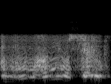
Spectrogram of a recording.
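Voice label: Japanese attack position mood med; War Thunder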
